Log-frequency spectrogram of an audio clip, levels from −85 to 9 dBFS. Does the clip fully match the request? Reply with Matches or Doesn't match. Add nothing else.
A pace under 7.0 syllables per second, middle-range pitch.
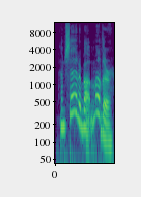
Doesn't match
